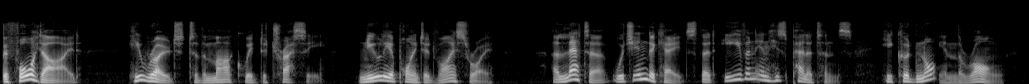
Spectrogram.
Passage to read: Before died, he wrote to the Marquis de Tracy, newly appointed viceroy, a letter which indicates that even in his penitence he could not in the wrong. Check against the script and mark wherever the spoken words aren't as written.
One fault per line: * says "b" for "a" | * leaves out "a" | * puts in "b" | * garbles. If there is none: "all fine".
all fine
